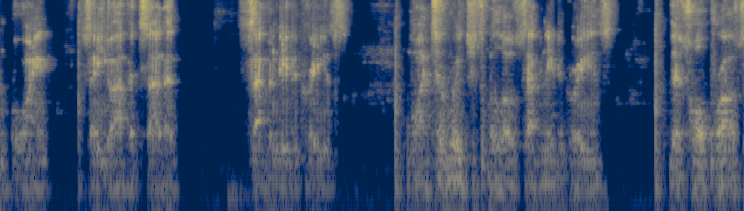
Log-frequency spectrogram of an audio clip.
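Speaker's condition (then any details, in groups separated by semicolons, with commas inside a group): Laryngectomy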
